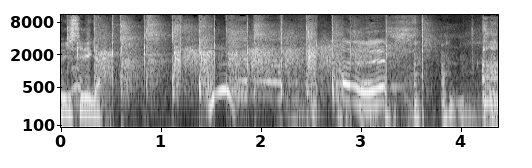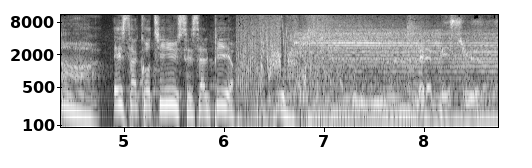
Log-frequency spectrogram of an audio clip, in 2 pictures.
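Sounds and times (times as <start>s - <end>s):
speech: 0.0s - 0.6s, 2.8s - 8.7s
crowd applause: 0.1s - 3.4s
people shouting and whooping: 1.4s - 3.3s.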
